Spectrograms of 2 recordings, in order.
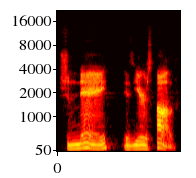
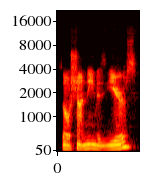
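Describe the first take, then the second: First: Slow "Shnei is years of", weight on "of"; teacher stressing "of". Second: Said in the usual way. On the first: Shown as a demonstration. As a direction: spell out "years of" slowly.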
